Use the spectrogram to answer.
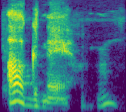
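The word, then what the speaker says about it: अग्ने: If it would be standing it in front, it would be Agne. Agne tuvam aritayavach. So it would bear the accent on the first syllable.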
